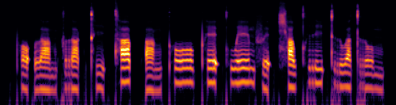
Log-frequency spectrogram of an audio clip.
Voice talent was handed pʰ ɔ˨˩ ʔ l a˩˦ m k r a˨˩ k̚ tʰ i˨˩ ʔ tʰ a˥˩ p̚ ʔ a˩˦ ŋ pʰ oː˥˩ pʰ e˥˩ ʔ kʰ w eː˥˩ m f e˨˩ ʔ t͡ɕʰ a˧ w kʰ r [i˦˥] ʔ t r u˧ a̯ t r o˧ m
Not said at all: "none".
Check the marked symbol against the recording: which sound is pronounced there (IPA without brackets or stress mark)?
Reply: i˥˩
